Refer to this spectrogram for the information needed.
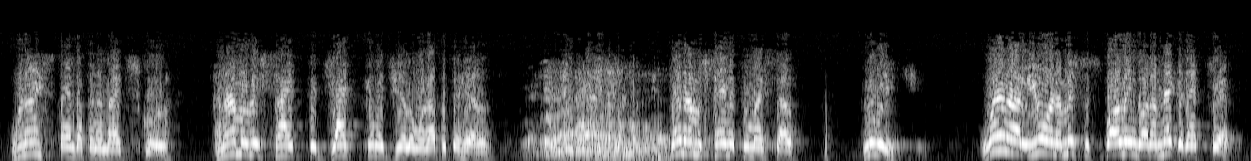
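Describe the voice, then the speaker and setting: An actor playing a naive, earnest, lovestruck Italian immigrant in an old-time radio comedy, speaking accented broken English. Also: male voice, high voice, animated, moderate pace, a faint crowd. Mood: shy, adoring. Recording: muffled old radio broadcast recording.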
